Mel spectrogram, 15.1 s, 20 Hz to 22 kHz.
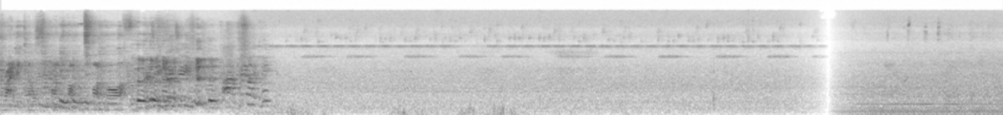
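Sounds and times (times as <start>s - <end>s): faint outdoor hush: 0.0s - 12.4s
insect high-pitched trill: 3.9s - 12.4s
insect chirp repeating: 4.0s - 12.4s.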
